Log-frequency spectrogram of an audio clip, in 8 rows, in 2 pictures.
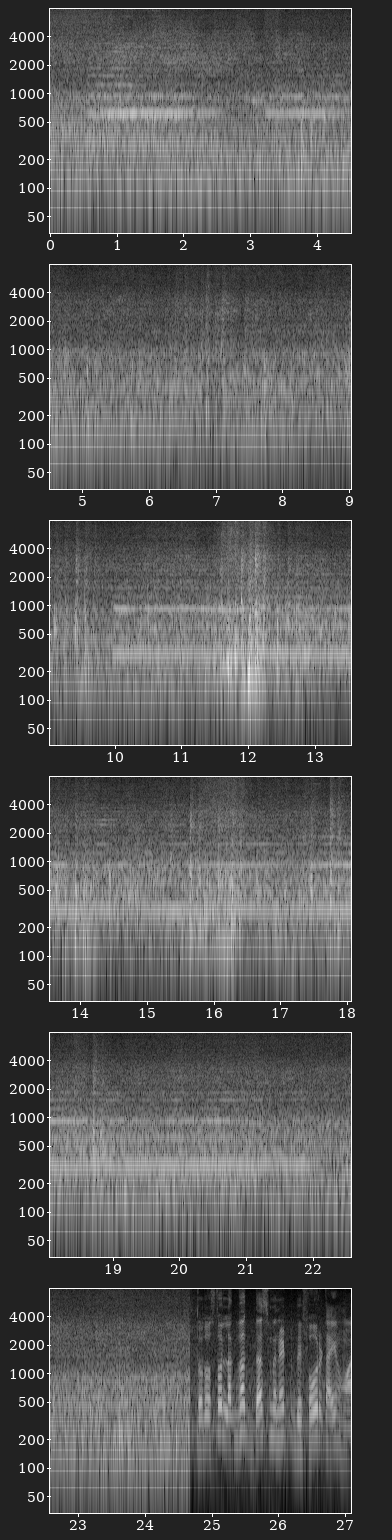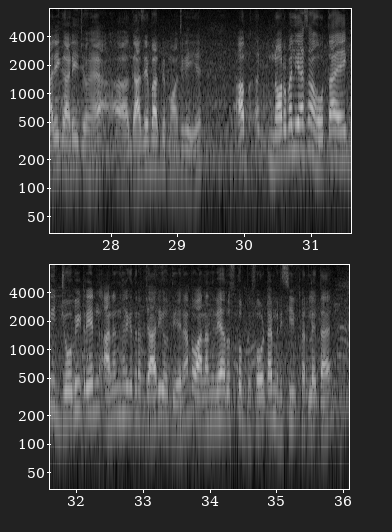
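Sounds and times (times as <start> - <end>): express train running: 0.0 - 36.0
train horn long note: 0.5 - 4.7, 10.0 - 22.2
wheels clattering on rails: 2.6 - 20.4.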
